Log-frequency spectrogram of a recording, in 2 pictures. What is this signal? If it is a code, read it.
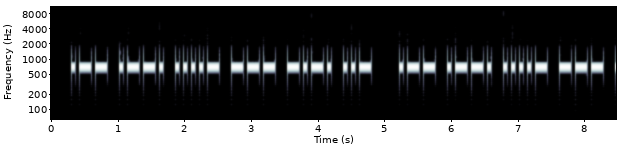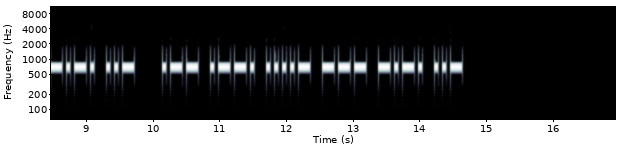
Morse code, heard as a keyed tone, about 20 wpm, 700 Hz. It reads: WP4OCU WP4OCU WP4OCU
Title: USA Call Signs Repeated 3x 20wpm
